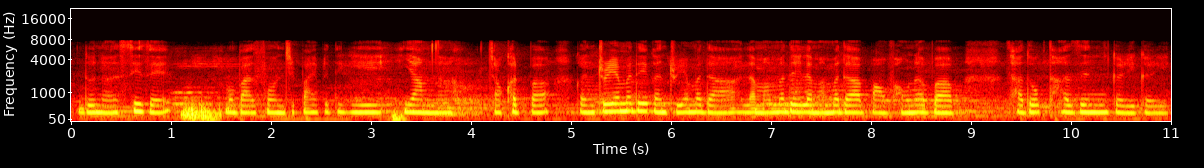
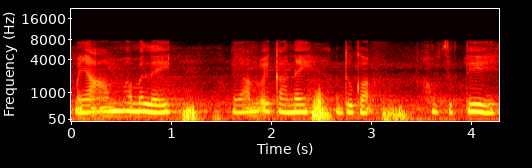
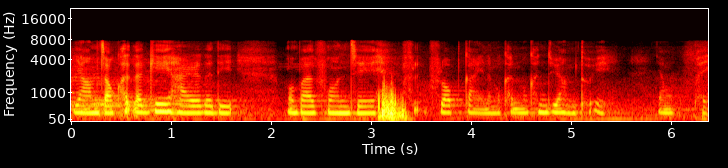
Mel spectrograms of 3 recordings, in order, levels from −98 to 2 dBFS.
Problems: constant background noise, background conversations at intervals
